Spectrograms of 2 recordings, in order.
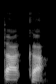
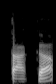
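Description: First: দাকা with an initial d, da-ka; slow, even দাকা starting on D; alternative reading. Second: তাকা with an initial t, ta-ka; slow, even তাকা starting on T; first reading. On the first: Teacher offers the second of two readings, দাকা with a d. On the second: Teacher offers the first of two readings, তাকা with a t. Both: Shown as a demonstration. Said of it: "তাকা বা দাকা".

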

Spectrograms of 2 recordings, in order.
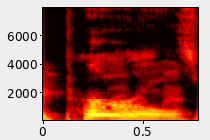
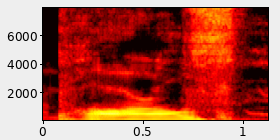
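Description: First: Said in the usual way. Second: Pearls said slowly as "porls". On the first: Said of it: "pronounce all things with an er sound". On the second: Shown as a demonstration. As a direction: draw out pearls with an OR vowel, Gru-style. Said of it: "an er sound as or".

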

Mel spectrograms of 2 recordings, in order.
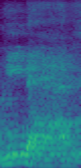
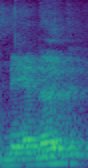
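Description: First: Nenad misread as NEE-nad, long ee; wrong pronunciation. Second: Nenad said slowly as NEH-nad; correct pronunciation. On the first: Vlogger warning viewers it's not said so, mispronounced NEE-nad. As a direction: say Nenad slowly with an English "nee" at the start. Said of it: "It's not Nenad". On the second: Vlogger correcting the misreading for viewers, correct NEH-nad. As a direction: give Nenad a short "eh" first vowel, never "nee". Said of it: "it's Nenad". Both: Shown as a demonstration.

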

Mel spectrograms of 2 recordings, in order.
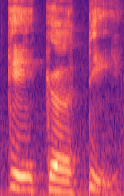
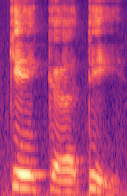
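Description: First: Giggity catchphrase. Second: Slow drawn-out Giggity; Giggity catchphrase. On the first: Repeating the catchphrase in the impression: slow Giggity. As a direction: stretch it again, slowly. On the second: Quagmire's catchphrase as the impression: slow Giggity. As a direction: stretch Giggity out slowly. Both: Retold or imitated. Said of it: "my Quagmire voice impression".

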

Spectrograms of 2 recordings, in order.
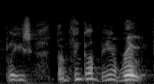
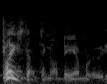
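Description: First: High, loud exasperated plea; raised-voice pleading. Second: Low-pitched, restrained plea; lowered-voice pleading. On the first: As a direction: plead with a pupil, voice pushed up and loud. Exasperated golf pro pleads. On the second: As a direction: repeat the plea with the voice dropped right down. Same plea, brought down. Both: Acted.

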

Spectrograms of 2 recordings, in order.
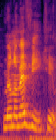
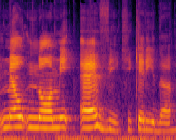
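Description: First: Said in the usual way. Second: "Meu nome é Vicky" said slowly, word by word; slow correction. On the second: Pretend. Player corrects her nickname with "Meu nome é Vicky", slow and emphatic. Corrige o apelido, devagar.

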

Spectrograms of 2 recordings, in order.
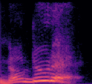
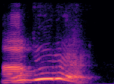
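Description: First: A firm don't do that; firm warning. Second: Much higher and louder, mock alarm; playful loud warning. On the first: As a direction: warn the class off it. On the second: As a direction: shout it up high as a hammed-up warning. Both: Shown as a demonstration. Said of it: "No, no, no, no, no".

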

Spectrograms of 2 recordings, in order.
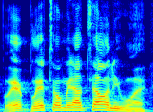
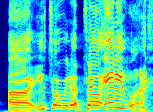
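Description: First: Pitched-up imitation of an excuse; retold defensive excuse. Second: High, loud mock-outraged retort; mad, imitated. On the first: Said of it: "she was like". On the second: Dan gets mad over the secret, loud mock outrage. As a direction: throw it back in hammed-up anger. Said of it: "when he was getting all mad".

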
